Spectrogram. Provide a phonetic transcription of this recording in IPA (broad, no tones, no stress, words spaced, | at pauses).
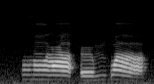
ɦɔ̃ʕɑ ʔə˞ mbɑ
